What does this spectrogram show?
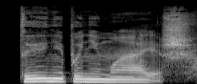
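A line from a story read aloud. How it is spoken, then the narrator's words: Tired. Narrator (Russian): устало ответил Клинт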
